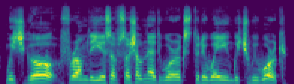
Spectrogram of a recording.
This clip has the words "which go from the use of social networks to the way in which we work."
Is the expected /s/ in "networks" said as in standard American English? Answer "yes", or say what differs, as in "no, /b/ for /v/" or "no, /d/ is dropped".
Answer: yes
